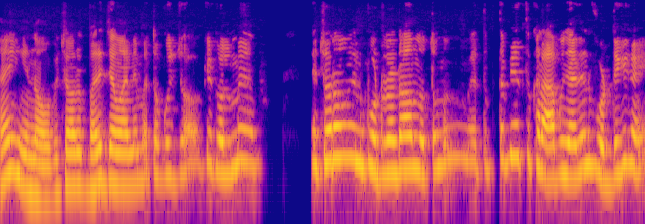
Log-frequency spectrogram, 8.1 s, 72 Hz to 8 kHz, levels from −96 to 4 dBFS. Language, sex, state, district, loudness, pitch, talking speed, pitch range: Garhwali, male, Uttarakhand, Tehri Garhwal, -14 LUFS, 220 Hz, 220 wpm, 185-250 Hz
